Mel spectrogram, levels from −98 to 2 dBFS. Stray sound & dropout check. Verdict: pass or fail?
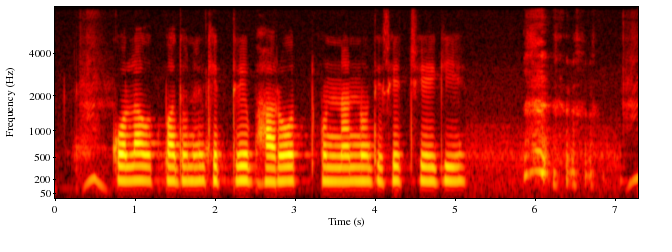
fail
